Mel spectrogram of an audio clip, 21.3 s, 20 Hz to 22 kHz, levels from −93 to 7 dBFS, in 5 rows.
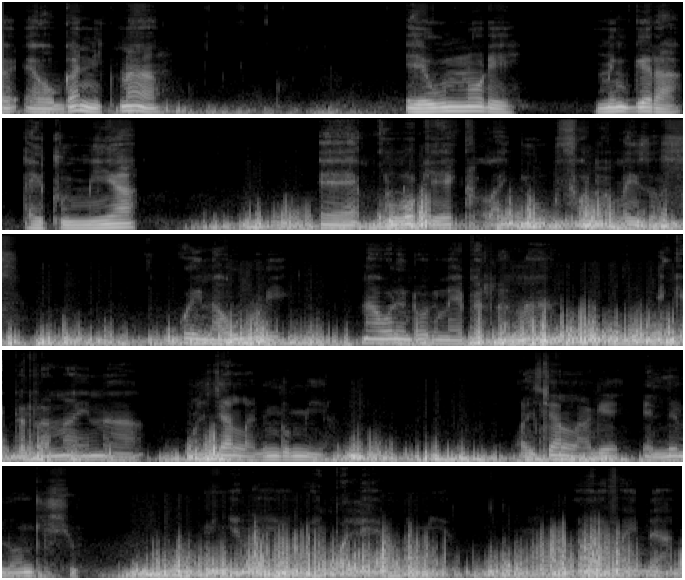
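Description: No technical faults can be heard anywhere in the recording.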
